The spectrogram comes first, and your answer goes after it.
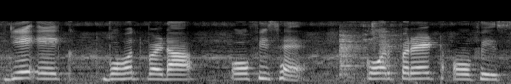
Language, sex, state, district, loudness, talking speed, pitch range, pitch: Hindi, female, Haryana, Rohtak, -15 LUFS, 105 wpm, 240-270 Hz, 255 Hz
